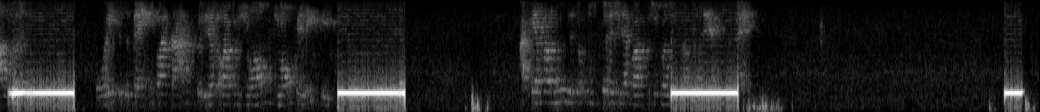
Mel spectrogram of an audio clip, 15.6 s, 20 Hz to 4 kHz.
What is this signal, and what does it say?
Ringback tone (Europe, 425 Hz), with speech.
